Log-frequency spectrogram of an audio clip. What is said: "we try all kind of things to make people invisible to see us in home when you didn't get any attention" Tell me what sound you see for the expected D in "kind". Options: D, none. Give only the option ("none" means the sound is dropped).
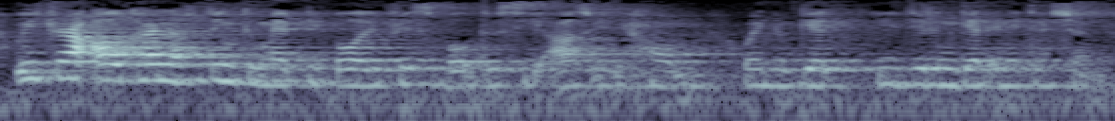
none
